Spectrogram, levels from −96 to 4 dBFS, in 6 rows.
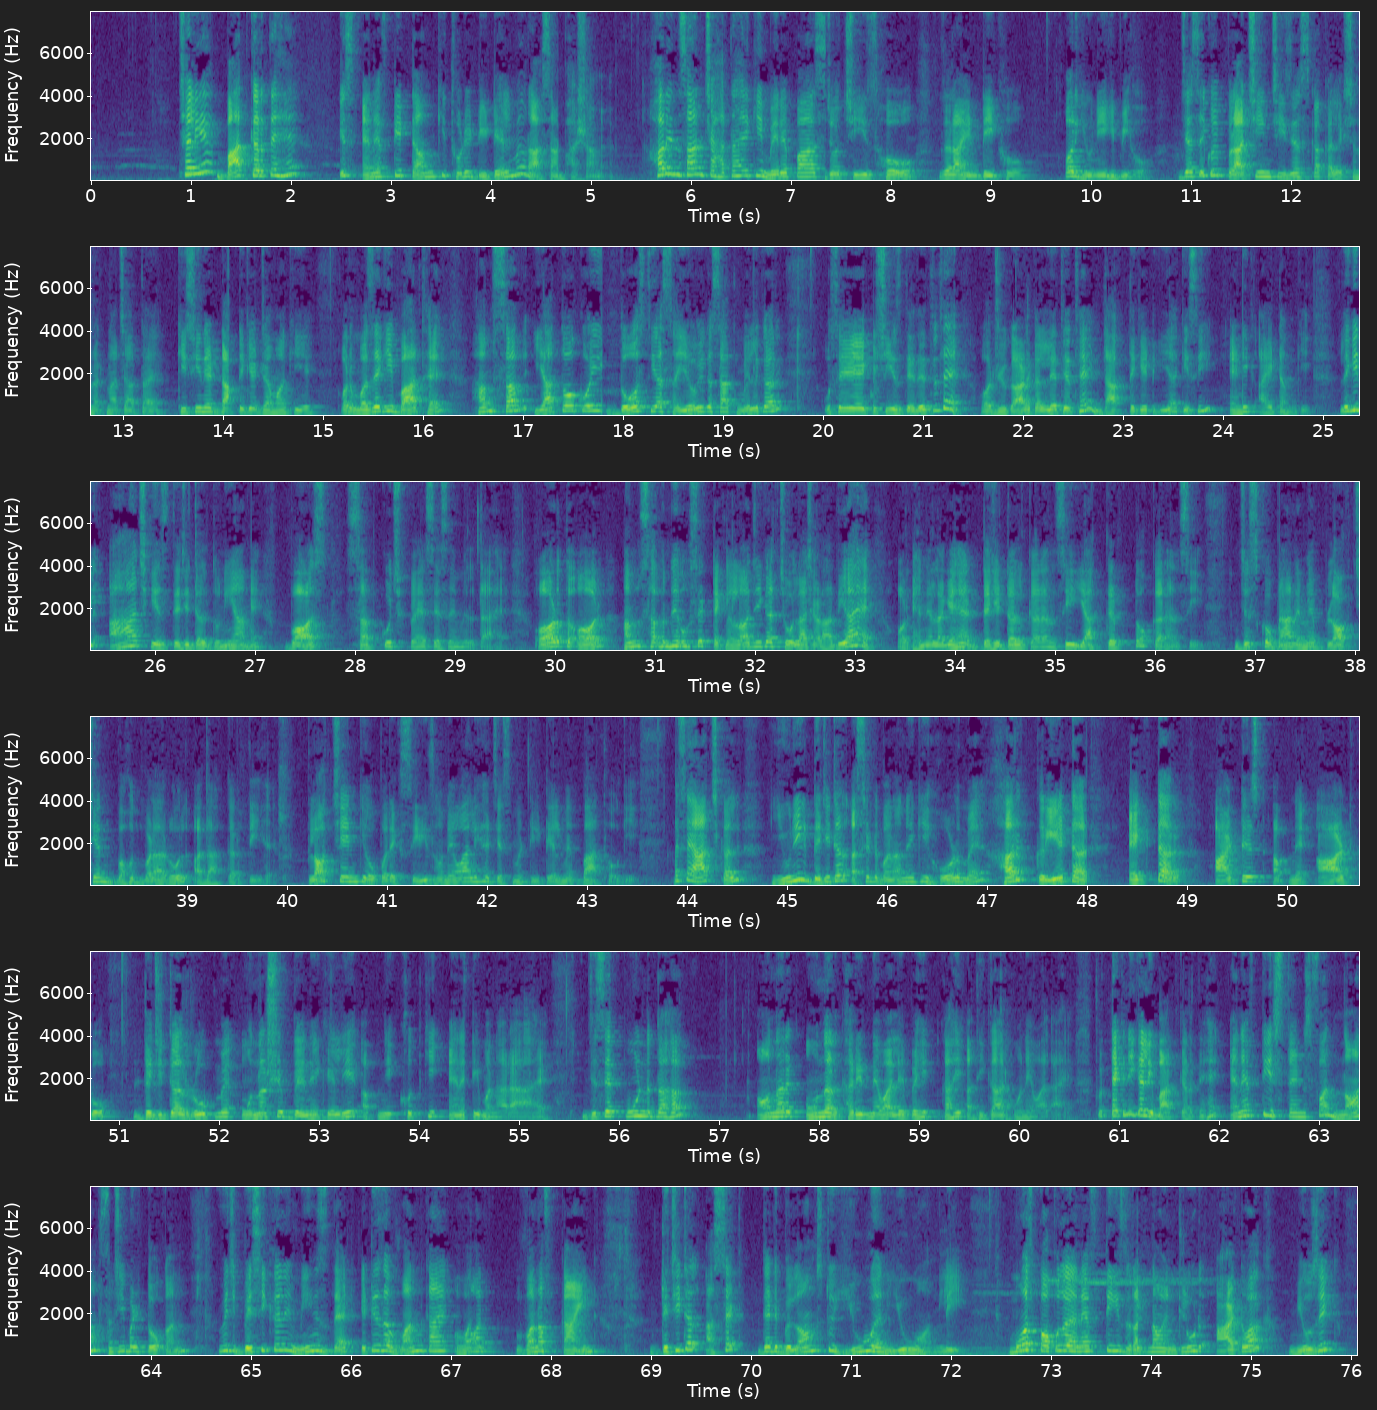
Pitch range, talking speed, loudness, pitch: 135-215 Hz, 170 wpm, -23 LUFS, 175 Hz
